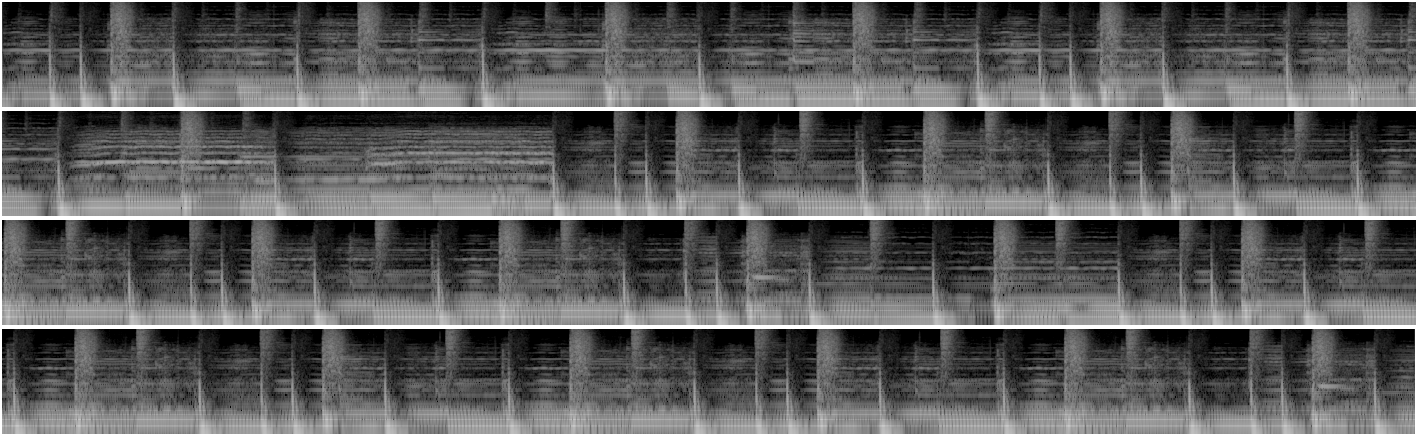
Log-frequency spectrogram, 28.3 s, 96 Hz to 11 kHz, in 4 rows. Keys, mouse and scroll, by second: 1.2 click, 1.4-2.5 right drag, 2.5-3.7 drag, 4.5 click, 5.4 click, 5.7 scroll down 1, 5.9 click, 6.5 click, 6.9-8.0 alt+drag, 8.0 alt+right click, 8.3-9.5 alt+drag, 11.4 click, 11.9 right click, 12.4 click, 12.6-13.1 alt+right drag, 13.1-14.1 alt+drag, 14.1 alt+middle drag, 14.3 alt+right click, 14.6 alt+middle click, 15.1 alt+right click, 15.8 click, 16.7-17.1 alt+drag, 17.1 alt+middle drag, 17.3 alt+right drag, 17.6 alt+click, 18.5 alt+click, 18.9 alt+middle click, 19.5 shift+click, 20.7 shift+click, 21.2 shift+click, 21.7 shift+click, 22.1 shift+click, 22.4 alt+middle click, 22.6 alt+click, 23.7 shift+click, 24.8 shift+click, 25.5 alt+middle click, 26.1 `, 26.6 scroll up 1, 27.7 right click.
